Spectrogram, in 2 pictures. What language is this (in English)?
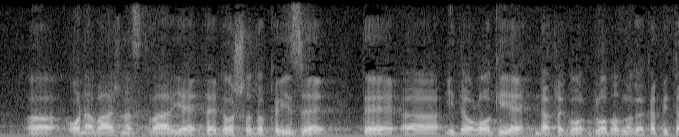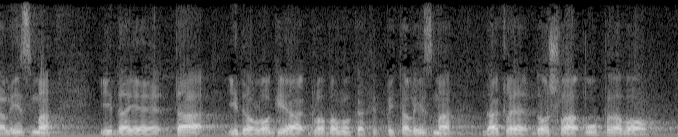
Croatian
